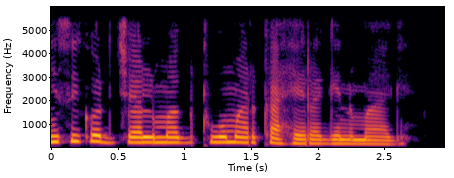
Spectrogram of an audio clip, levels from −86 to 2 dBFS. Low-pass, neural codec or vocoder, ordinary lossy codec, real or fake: 5.4 kHz; none; none; real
